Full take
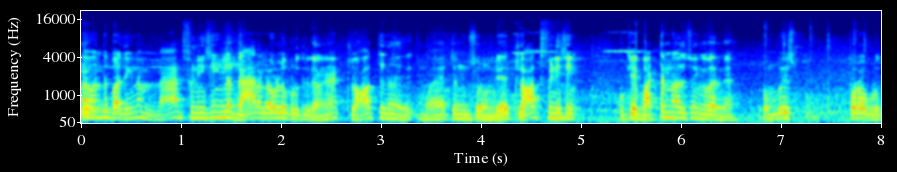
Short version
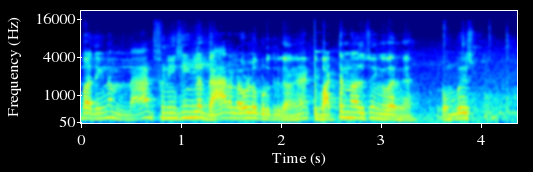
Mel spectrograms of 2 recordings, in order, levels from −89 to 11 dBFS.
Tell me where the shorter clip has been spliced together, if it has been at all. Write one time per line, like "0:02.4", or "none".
0:02.4

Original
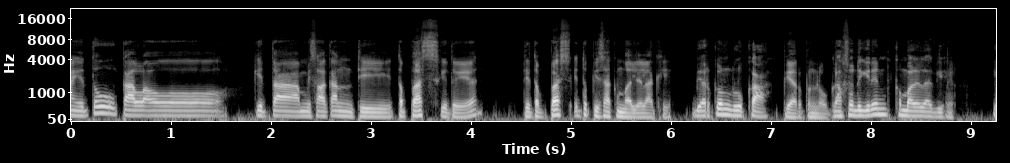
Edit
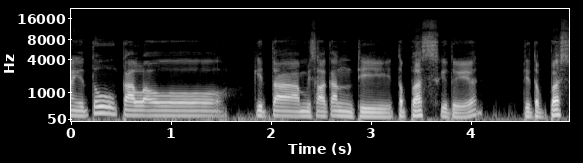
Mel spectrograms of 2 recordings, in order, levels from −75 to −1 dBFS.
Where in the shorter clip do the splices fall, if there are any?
none

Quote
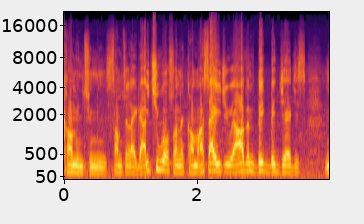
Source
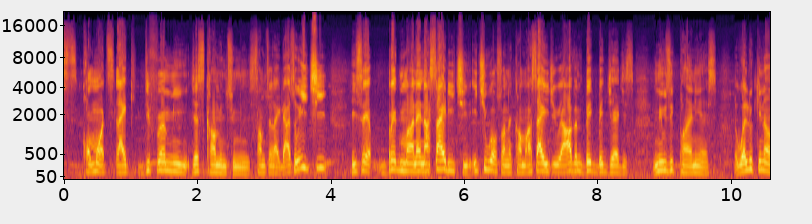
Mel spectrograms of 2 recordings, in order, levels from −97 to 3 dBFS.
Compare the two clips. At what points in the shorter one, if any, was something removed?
0:01.3

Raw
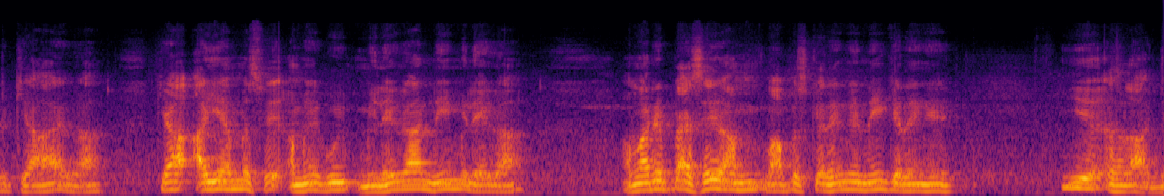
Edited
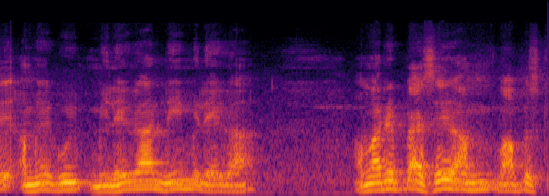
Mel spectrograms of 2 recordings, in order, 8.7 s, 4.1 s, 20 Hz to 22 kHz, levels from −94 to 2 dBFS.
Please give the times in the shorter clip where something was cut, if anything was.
none

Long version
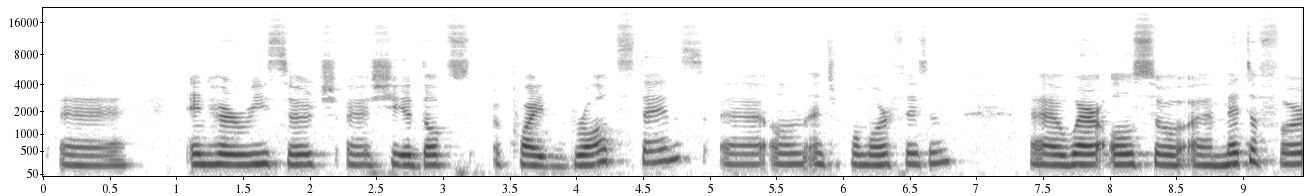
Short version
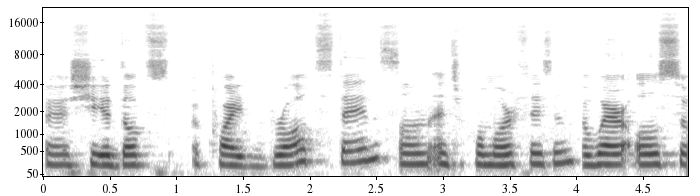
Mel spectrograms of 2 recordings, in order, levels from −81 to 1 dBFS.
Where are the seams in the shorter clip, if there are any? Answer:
0:02.6
0:04.1

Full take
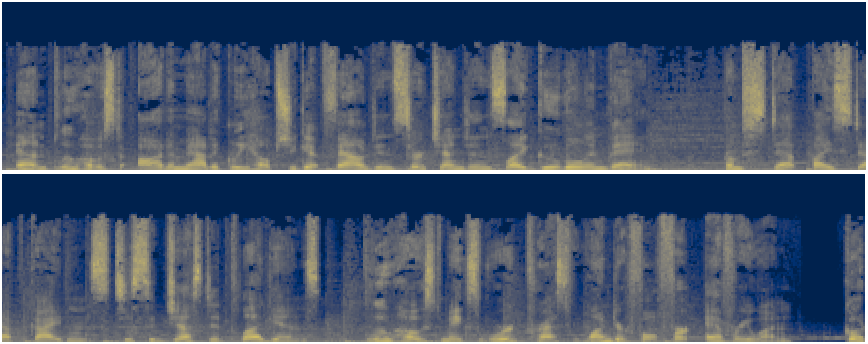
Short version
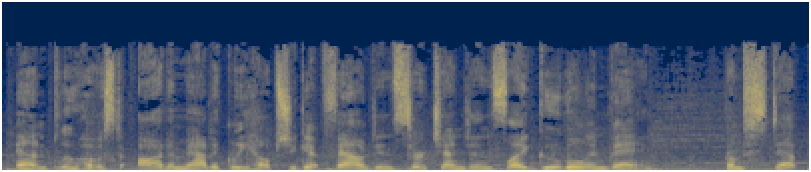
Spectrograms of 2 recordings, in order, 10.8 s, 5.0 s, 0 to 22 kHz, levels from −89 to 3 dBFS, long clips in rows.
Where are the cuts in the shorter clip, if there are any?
none

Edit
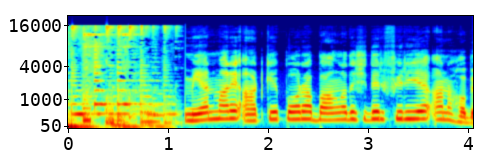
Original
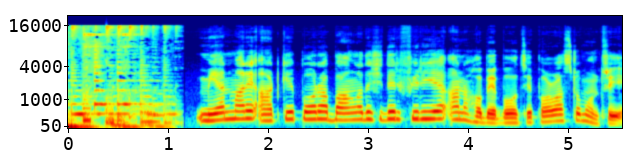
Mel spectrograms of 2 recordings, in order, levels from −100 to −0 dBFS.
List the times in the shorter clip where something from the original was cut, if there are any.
0:01.0

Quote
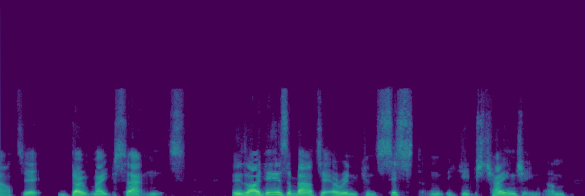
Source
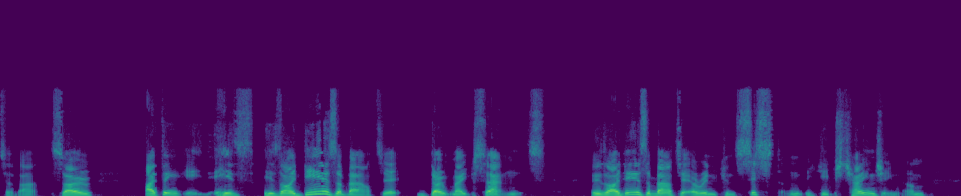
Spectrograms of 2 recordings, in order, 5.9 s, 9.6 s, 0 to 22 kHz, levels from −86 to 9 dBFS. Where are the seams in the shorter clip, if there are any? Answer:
none

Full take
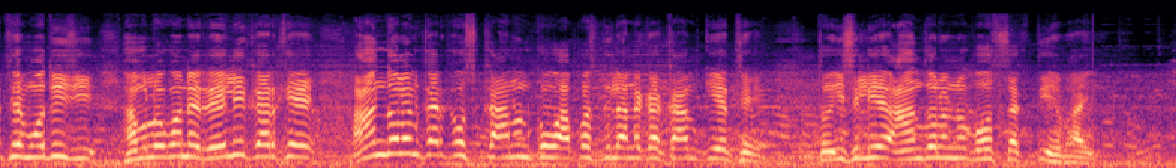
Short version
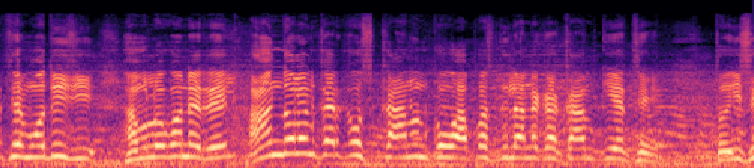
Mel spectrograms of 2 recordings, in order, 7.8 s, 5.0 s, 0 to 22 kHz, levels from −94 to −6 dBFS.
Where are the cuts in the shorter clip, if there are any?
0:01.5

